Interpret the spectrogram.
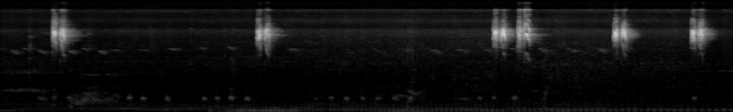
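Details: Sogon calling a rival, harsh 'crecet cerecet' notes: six short, scratchy, high bursts, some in quick pairs, over a steady low hum and soft ticking.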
